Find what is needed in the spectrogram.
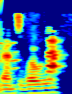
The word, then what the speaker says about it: Bentivoglio: Is there a G in Bentivoglio? – There is a G in Bentivoglio. – It's a silent G.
